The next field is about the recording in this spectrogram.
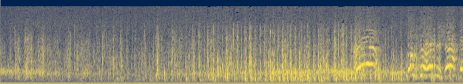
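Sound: horse hooves clip-clopping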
